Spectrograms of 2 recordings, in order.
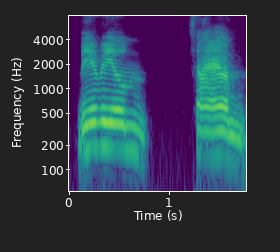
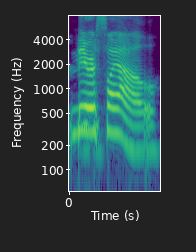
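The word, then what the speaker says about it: Meera Syal: Miriam Cyan. I'm mispronouncing the name, Oh, but Mira Sayal. mispronouncing the name like it's no one does this. But she was Mira Sayal.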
